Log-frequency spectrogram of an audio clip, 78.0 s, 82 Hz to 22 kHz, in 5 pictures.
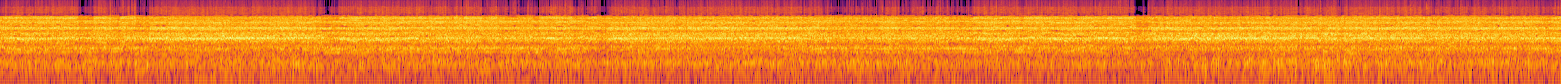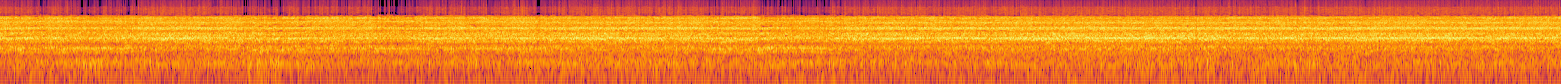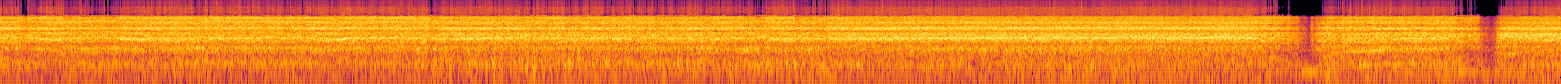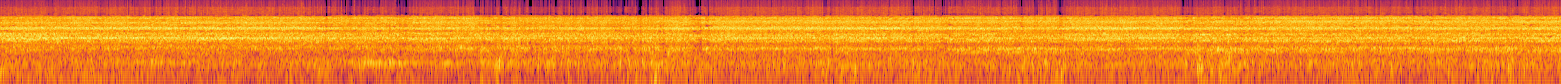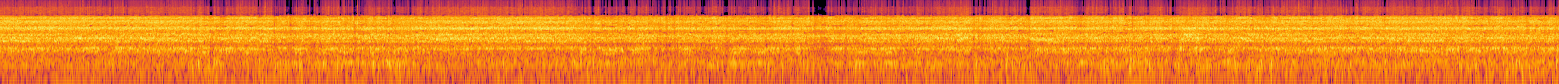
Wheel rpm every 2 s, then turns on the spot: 220, 220, 230, 230, 230, 220, 230, 230, 230, 230, 230, 230, 220, 220, 220, 230, 220, 230, 230, 220, 210, 180, 140, 180, 230, 230, 230, 230, 220, 210, 220, 220, 230, 230, 230, 230, 230, 220, 220.
none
